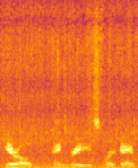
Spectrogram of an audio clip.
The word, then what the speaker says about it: gyro: I know it's pronounced gyro in America, but it's gyro in Greece, where it came from.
